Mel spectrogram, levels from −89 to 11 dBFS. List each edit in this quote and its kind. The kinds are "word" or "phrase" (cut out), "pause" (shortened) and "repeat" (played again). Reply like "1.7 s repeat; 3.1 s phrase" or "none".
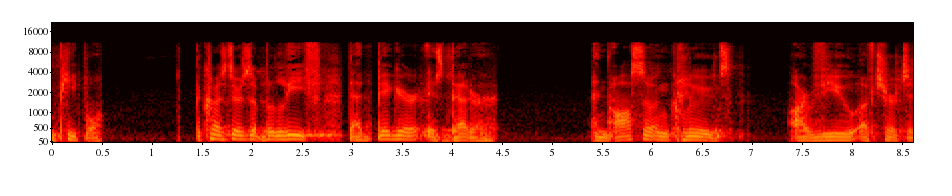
5.5 s word

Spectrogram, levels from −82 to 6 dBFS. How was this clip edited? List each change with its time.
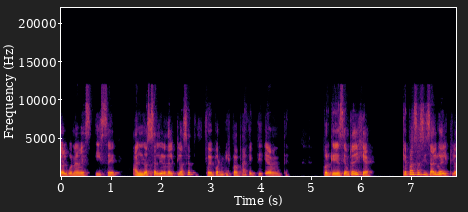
none

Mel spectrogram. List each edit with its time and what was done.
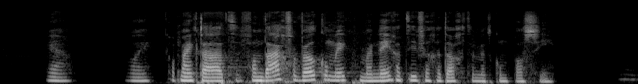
1.6 s pause; 1.9 s word

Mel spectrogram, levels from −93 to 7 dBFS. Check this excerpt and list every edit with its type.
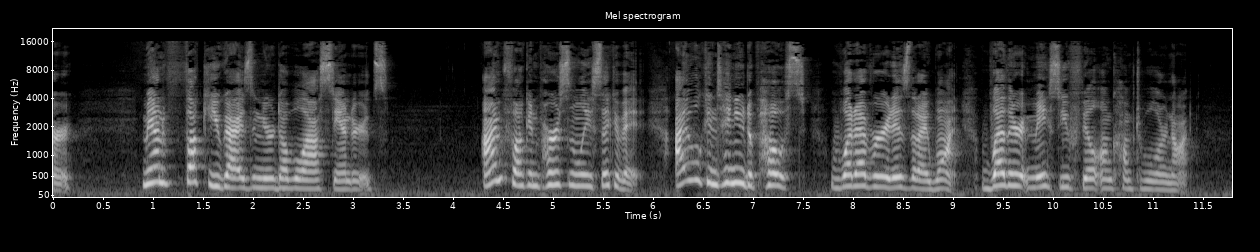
none

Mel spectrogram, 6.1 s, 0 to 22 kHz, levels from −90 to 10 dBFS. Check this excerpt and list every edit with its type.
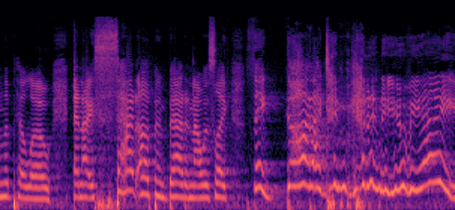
none

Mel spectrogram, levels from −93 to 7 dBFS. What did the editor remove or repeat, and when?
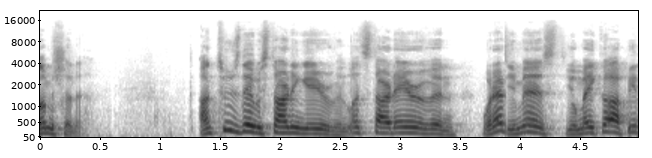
3.9 s phrase

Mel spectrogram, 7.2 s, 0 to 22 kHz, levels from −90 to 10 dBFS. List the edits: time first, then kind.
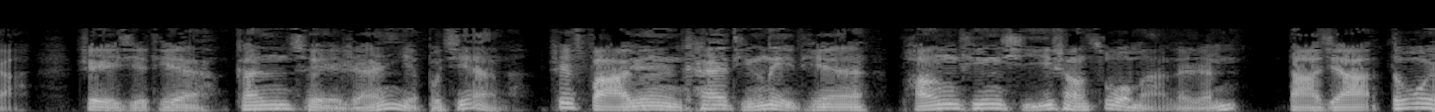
2.7 s pause

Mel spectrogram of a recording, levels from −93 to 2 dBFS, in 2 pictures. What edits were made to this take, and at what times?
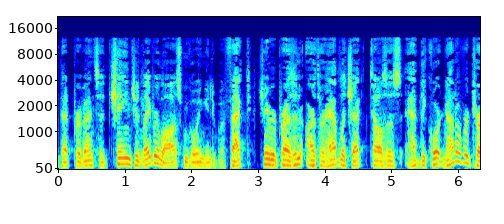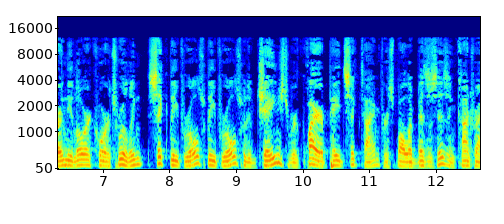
2.9 s pause; 8.5 s repeat

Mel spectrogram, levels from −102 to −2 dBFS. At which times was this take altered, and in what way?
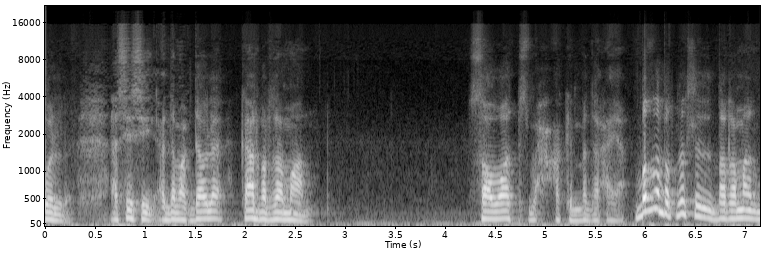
1.4 s word; 2.1 s word; 4.7 s phrase

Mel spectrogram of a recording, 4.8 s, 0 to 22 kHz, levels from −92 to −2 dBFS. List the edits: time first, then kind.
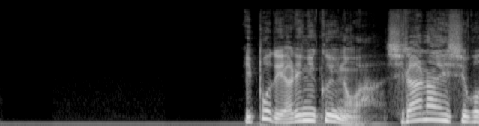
none

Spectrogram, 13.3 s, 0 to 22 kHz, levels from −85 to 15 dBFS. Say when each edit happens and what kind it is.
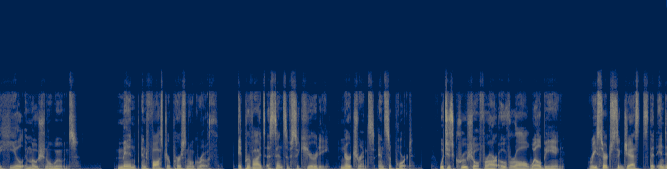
2.7 s phrase

